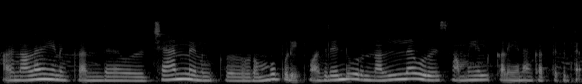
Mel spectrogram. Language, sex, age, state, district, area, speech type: Tamil, female, 18-30, Tamil Nadu, Nagapattinam, rural, spontaneous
